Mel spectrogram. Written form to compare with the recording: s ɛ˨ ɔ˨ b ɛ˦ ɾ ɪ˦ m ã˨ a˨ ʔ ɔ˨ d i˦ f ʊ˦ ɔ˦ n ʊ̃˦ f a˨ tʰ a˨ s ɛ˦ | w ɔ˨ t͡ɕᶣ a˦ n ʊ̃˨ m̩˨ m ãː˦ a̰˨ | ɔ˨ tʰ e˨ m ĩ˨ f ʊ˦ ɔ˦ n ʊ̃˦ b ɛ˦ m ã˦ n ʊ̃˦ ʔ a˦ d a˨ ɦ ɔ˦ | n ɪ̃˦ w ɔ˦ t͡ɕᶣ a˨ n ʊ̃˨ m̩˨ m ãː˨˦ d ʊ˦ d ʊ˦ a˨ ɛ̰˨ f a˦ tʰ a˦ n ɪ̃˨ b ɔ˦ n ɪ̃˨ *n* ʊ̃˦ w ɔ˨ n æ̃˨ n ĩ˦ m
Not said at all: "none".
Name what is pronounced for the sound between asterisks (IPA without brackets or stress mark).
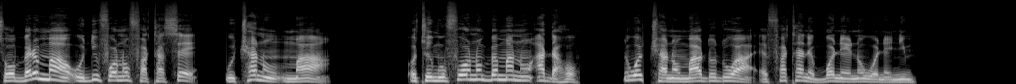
n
